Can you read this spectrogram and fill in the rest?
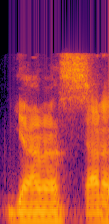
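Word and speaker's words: Janusz: dude's name he's polish it's spelled j an us Z so jannis whatever but I'm I'm looking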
